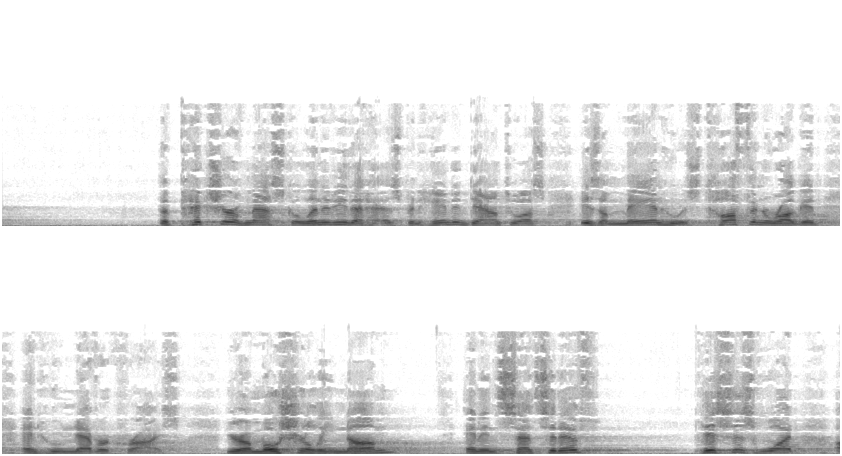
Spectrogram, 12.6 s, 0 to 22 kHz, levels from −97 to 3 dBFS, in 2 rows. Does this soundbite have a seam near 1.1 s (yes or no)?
no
